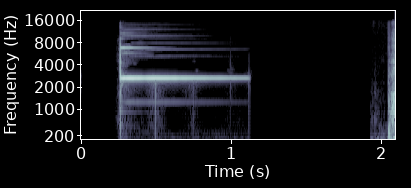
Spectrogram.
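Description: A single bright electronic ding: one clear high tone that rings and fades over about a second, then cuts off, used as a slide-transition chime. A tiny tick comes just before it.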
